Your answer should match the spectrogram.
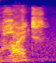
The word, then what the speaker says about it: Height: So now Matthews under pressure from height, which I've been told in chat is the correct way to pronounce it. Height. You pronounce it height.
